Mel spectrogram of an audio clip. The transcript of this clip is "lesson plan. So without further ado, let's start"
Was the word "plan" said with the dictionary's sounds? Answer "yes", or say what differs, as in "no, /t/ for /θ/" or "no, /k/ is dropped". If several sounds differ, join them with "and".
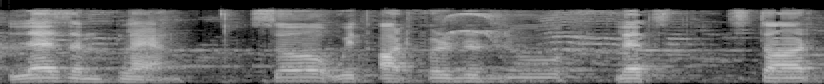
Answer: yes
